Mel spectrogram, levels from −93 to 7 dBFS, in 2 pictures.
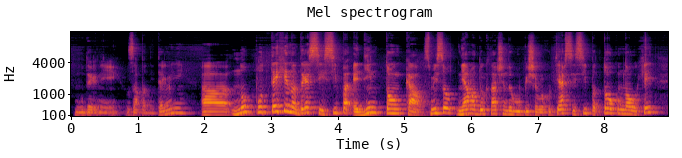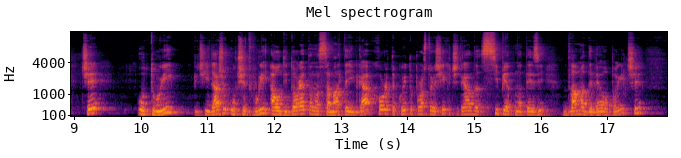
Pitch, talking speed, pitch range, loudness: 160 Hz, 165 wpm, 135-200 Hz, -24 LUFS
